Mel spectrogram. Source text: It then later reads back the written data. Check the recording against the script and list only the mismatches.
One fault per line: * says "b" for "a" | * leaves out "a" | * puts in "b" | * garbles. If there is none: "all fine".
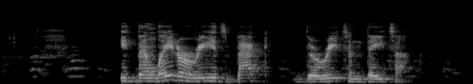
all fine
